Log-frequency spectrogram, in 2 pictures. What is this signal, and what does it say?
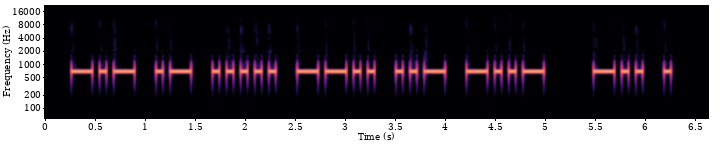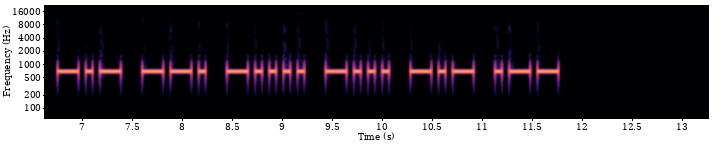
Morse code, heard as a keyed tone, about 17 wpm, 700 Hz. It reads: KA5ZUX DE KG6BKW
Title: USA Callsign DE Callsign 17wpm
